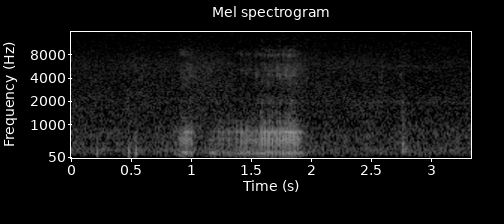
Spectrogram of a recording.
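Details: Boston Terrier snoring while asleep: a quiet room, then one rough, rattling snore lasting about a second on an in-breath.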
